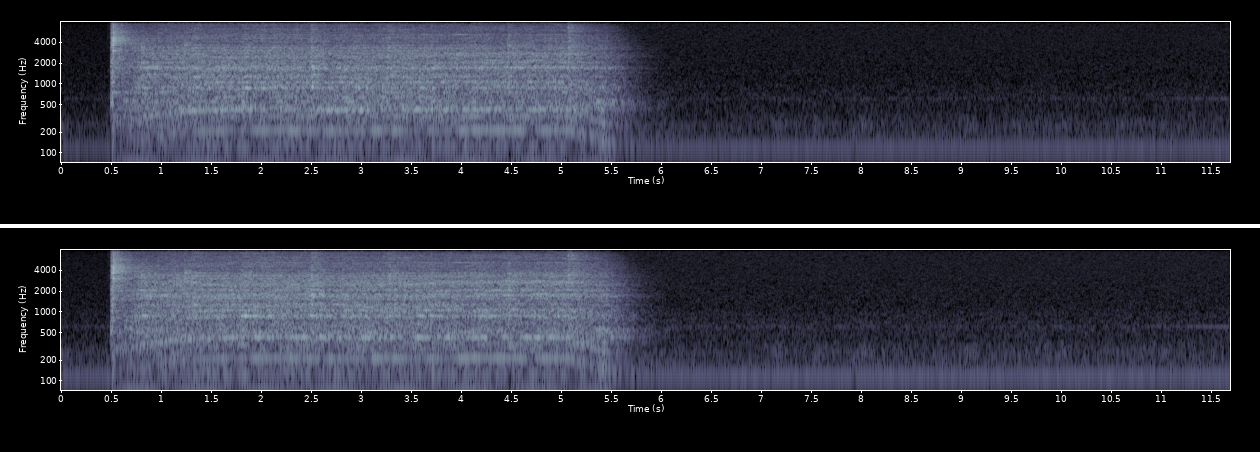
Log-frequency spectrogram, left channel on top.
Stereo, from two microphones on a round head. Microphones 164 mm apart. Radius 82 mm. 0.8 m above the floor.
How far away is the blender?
About 1.5 m.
